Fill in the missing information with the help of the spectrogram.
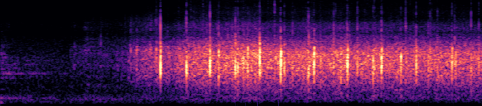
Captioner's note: audience applauds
